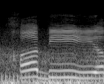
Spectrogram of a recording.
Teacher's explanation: berubah jadi fathah dan panjang 2 harokat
